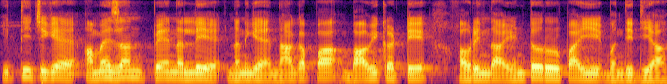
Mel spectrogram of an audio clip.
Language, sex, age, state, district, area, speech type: Kannada, male, 18-30, Karnataka, Chikkaballapur, urban, read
